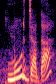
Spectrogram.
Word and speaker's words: মর্যাদা: সহজভাবে বলি আরেকবার, যদি অ এর পরে রেফ যুক্ত অন্য কোনো ব্যঞ্জন বর্ণ থাকে অন্তস্থ জ বাদ দিয়ে, তাহলে তার উচ্চারণ অবিকৃত থাকবে। আর যদি অন্তস্থ জ থাকে তাহলে ও এর মতো উচ্চারণ হবে, যেমন চর্যাপদ, মর্যাদা, পর্যায়।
